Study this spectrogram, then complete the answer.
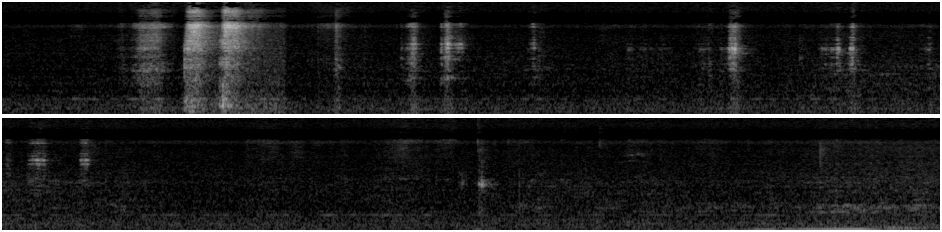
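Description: A paintbrush taps and brushes against wood.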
